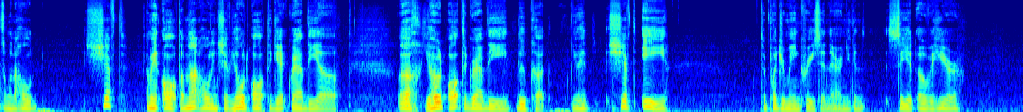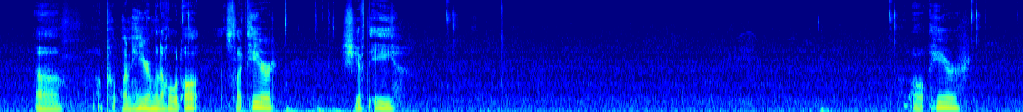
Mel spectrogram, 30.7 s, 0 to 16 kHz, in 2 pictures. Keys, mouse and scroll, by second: 2.0-3.6 drag, 9.9 shift+e, 18.5-20.2 drag, 20.3 shift+e, 22.1 click, 29.1-30.7 drag.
